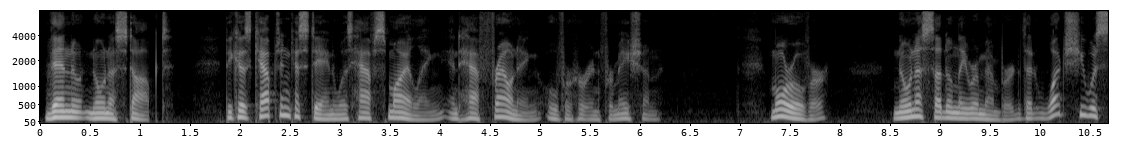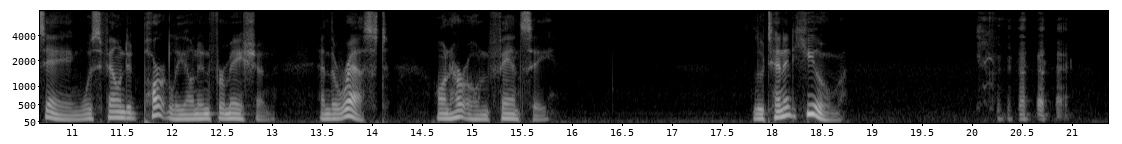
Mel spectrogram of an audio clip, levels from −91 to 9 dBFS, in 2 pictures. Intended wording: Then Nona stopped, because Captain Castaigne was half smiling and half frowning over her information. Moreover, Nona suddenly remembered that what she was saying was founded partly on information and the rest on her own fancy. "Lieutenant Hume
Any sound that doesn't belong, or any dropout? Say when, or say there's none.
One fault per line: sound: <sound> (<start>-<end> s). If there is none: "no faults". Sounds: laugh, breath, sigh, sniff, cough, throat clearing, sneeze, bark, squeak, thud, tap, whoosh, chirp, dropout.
sound: laugh (20.0-21.0 s)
